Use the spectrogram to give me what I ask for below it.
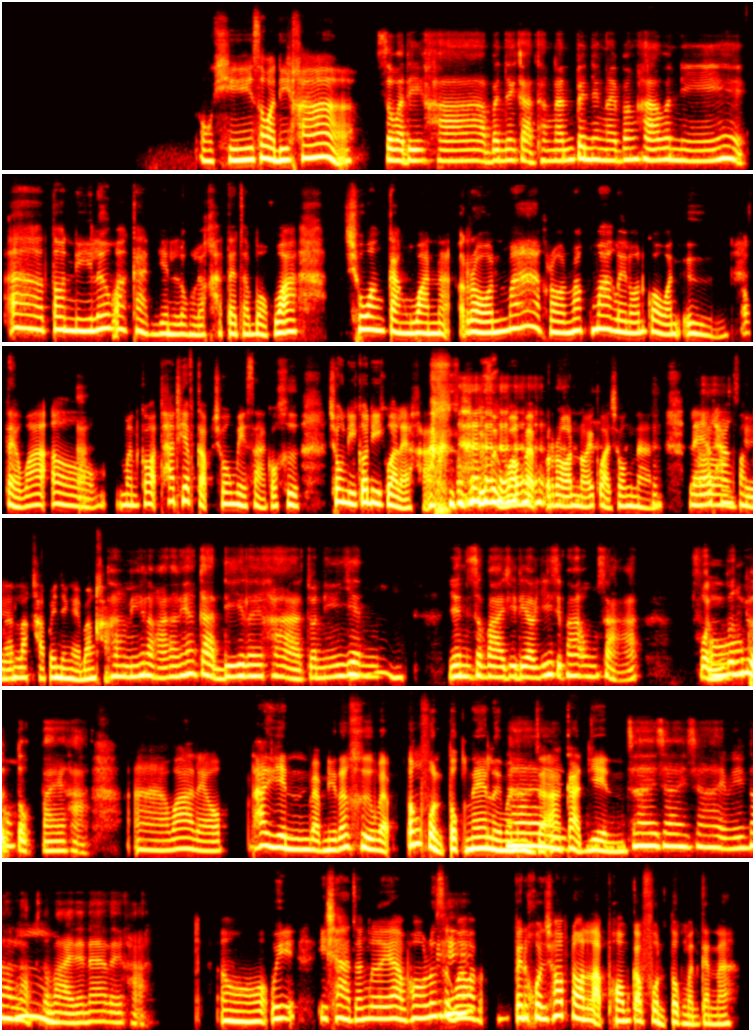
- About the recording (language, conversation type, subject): Thai, unstructured, อะไรคือแรงผลักดันที่ทำให้คุณไม่ยอมแพ้ต่อความฝันของตัวเอง?
- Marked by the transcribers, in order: other background noise; tapping; chuckle; laugh; chuckle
